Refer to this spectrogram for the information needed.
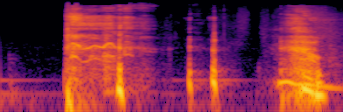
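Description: A person coughs: a harsh, drawn-out cough, two quick sharp coughs, then another rough hacking cough, with brief silence between and no talking.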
